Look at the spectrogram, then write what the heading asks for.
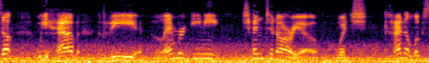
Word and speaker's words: Centenario: we have the Lamborghini centenario which kind of looks like centenario Centeno it just it looks like centenario but leave it to the Italians for one see a pronounced like a CH it is a supposed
